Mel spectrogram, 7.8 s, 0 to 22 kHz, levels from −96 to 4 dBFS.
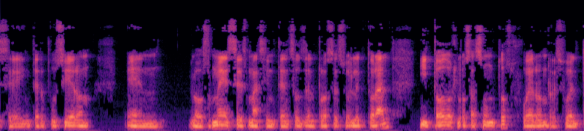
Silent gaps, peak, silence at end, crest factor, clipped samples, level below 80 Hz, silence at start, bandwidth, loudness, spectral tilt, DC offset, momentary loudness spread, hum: none; -6 dBFS; 0.05 s; 20 dB; under 0.1%; -58 dBFS; 0 s; 12.5 kHz; -25 LUFS; -6 dB/octave; under 0.1%; 7 LU; none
